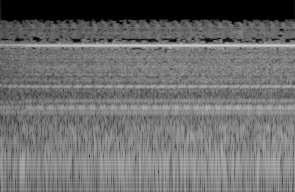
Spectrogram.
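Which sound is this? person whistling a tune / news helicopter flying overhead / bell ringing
news helicopter flying overhead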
